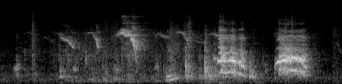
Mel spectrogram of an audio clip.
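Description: Several chickens cluck and squawk in a busy, irregular run of short calls, fairly close, with a couple of louder bursts near the end.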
